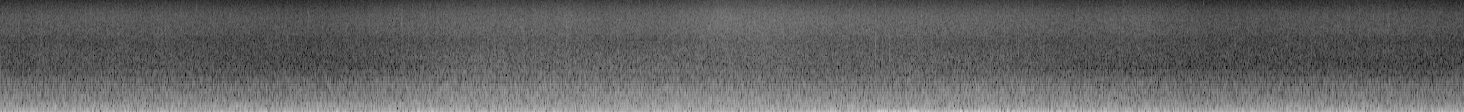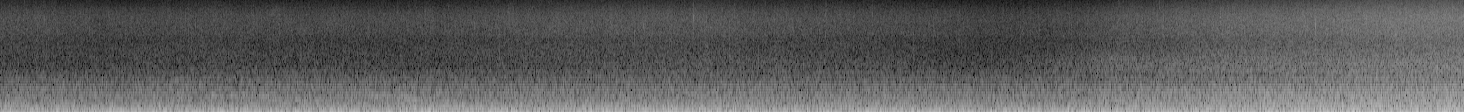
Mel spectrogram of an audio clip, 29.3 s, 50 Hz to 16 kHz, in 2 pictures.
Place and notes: Tempelhofer Feld, Berlin - wind in birch tree
late summer afternoon ambience under a birch tree
(SD702, S502 ORTF)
